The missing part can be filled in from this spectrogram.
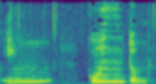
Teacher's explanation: इन कुंतुम, इन यहाँ पर इख़्फ़ा कैफ़ के लिए, तो कैफ़ के लिए पीछे से ज़बान थोड़ी सी ऊपर उठती है, तो इन कुंतुम, कैफ तुम्मा के लिए होठ खोलूँगे लेकिन जब नून पर पहुँचें तो होठों को फैला लें।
